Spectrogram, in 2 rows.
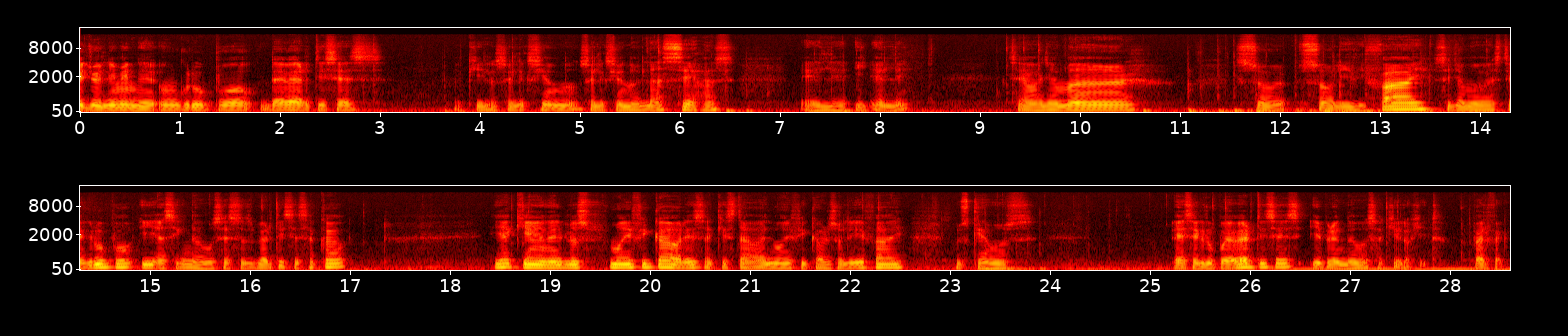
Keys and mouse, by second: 2.9-4.8 right drag, 4.0 Tab, 5.8-7.8 right drag, 6.6 l, 7.8 l, 9.5-11.5 right drag, 16.2 right click, 17.3 Tab, 18.7-20.3 drag, 22.2-24.1 drag, 27.5 click, 28.2 middle click.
